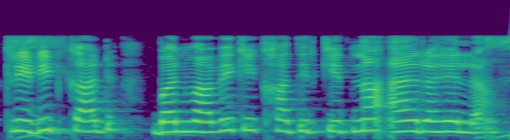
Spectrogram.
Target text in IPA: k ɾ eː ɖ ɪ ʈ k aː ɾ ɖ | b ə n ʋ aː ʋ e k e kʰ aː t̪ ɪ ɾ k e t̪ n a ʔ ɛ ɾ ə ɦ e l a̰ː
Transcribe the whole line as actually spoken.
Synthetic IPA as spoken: k ɾ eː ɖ ɪ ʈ k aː ɾ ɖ | b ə n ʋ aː ʋ e k e kʰ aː t̪ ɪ ɾ k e t̪ n a ʔ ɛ ɾ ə ɦ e l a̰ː

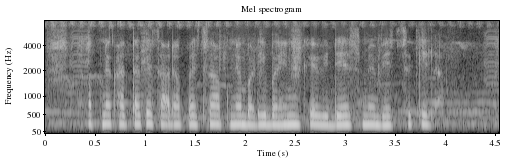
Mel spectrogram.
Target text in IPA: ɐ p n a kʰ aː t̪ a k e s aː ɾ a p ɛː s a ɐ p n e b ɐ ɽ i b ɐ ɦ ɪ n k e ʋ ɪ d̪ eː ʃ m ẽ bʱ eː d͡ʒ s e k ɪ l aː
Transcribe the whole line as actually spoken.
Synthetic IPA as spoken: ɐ p n e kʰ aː t̪ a k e s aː ɾ a p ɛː s a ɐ p n e b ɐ ɽ i b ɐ ɦ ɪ n k e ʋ ɪ d̪ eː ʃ m ẽ bʱ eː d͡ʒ s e k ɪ l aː

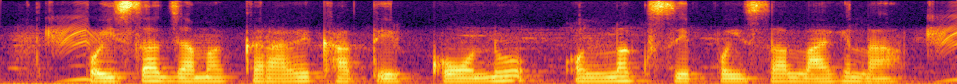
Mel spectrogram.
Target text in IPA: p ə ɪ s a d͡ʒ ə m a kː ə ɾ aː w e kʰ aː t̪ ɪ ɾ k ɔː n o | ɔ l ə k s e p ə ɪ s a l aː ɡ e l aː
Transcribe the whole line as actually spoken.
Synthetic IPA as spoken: p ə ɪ s a d͡ʒ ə m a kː ə ɾ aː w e kʰ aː t̪ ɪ ɾ k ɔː n o | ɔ l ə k s e p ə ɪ s a l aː ɡ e l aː

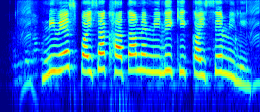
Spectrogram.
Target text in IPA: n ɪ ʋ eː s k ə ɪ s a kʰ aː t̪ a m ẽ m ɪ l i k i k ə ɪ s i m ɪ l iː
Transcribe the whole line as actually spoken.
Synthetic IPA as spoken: n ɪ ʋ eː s p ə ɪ s a kʰ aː t̪ a m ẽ m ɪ l i k i k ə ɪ s e m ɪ l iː

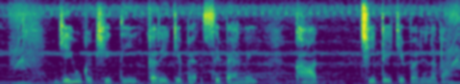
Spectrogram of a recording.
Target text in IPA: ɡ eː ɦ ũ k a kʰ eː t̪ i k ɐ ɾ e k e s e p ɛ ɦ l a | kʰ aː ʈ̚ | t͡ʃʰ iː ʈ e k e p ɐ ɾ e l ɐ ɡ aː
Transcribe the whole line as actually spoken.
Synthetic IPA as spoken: ɡ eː ɦ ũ k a kʰ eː t̪ i k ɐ ɾ e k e s e p ɛ ɦ l e | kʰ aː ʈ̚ | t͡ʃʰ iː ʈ e k e p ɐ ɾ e l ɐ ɡ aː

